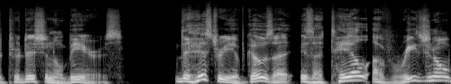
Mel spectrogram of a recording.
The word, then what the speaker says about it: Gose: Gose, pronounced Gose, is a unique and historical style beer with a fascinating origin story that dates back over 1,000 years.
